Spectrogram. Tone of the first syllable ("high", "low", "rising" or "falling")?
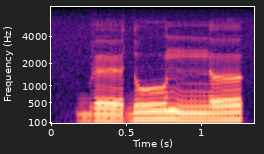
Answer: low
